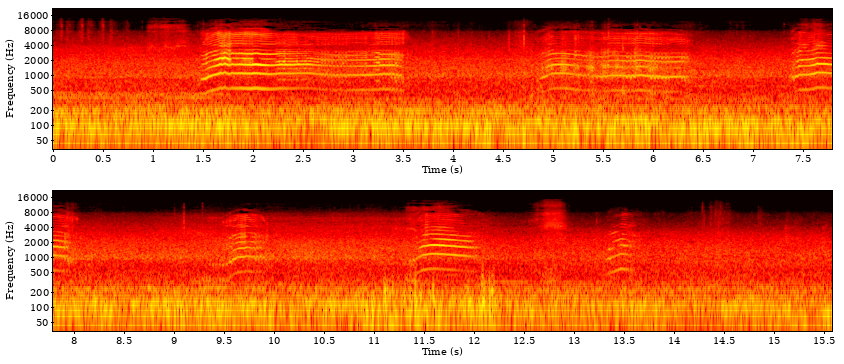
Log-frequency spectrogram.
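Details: Hungry, angry homeless tuxedo cat with one eye calls repeatedly: long sustained meows first, then shorter rising meows every second or two, over a steady low background rumble.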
